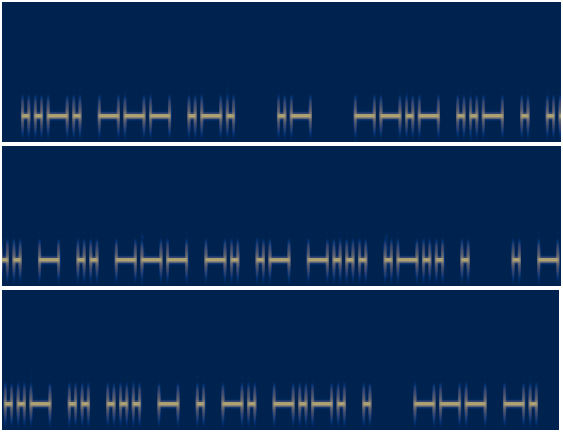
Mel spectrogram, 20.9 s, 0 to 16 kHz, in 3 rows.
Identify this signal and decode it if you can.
Morse code, heard as a keyed tone, about 16 wpm, 700 Hz. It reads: FOR A QUESTIONABLE EXISTENCE ON
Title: Pangram Challenge v2 - 15wpm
